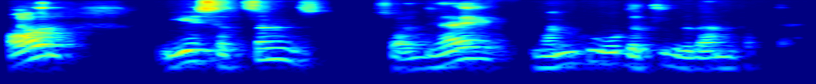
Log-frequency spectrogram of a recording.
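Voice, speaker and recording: A man's voice: a little high, very animated, unhurried, mellow, low-quality recording. A man teaching at a devotional gathering, telling parables and repeating phrases for emphasis. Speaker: spiritual teacher. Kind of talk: devotional discourse.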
